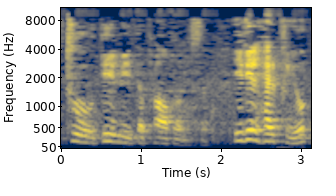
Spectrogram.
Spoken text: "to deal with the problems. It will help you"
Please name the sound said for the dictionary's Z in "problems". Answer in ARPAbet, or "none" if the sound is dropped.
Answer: S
